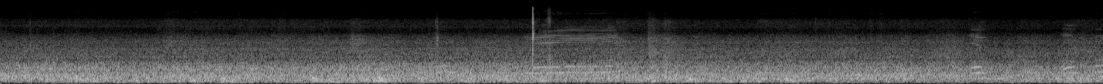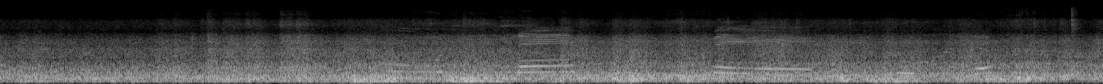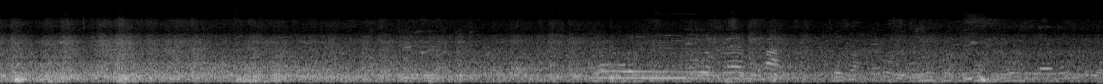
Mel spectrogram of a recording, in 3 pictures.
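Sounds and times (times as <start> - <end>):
subway train rumble and rail noise: 0.0 - 33.0.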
